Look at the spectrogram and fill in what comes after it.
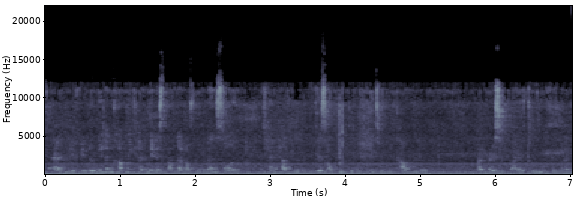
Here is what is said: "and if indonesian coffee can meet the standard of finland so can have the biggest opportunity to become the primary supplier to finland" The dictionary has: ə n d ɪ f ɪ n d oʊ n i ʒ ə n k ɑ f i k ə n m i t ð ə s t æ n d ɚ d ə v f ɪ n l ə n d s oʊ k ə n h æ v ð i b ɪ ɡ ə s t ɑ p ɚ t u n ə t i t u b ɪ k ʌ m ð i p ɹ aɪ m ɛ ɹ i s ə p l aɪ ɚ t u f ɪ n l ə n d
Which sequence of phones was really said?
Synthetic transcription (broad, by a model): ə n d ɪ f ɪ n d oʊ n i ʃ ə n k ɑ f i k ə n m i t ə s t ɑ n d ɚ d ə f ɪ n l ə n s oʊ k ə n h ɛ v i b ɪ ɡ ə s ɑ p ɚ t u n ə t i t u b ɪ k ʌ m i p ɹ aɪ m ɛ ɹ i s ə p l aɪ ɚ t u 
